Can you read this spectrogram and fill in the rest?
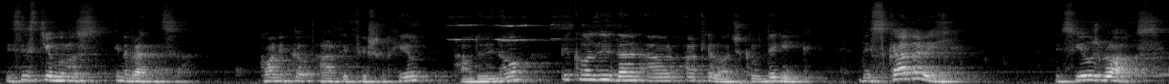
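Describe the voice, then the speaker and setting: A man with a Bosnian accent giving an explanatory presentation, speaking emphatically in short, dramatic phrases with pauses. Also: on the high side, warm tone, slight background noise. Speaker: presenter, researcher. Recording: echoey room, distant microphone.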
